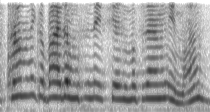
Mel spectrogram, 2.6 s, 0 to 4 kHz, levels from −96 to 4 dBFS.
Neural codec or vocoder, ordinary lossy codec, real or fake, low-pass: codec, 16 kHz in and 24 kHz out, 0.4 kbps, LongCat-Audio-Codec, two codebook decoder; none; fake; 3.6 kHz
